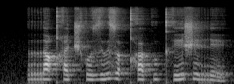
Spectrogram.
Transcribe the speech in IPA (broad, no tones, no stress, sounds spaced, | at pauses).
r ʌ qʰ i t͡ʃʰ o z ɯ z o ʔ qʰ u k u kʰ e ʃ e r e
